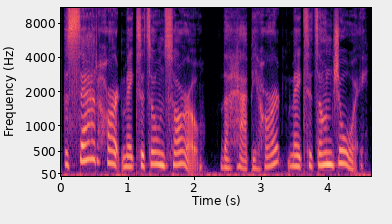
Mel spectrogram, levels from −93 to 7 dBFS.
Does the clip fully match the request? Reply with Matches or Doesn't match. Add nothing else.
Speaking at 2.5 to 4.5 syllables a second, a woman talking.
Matches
